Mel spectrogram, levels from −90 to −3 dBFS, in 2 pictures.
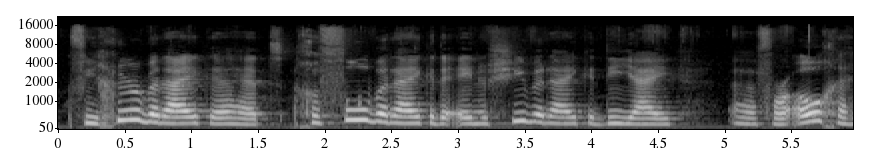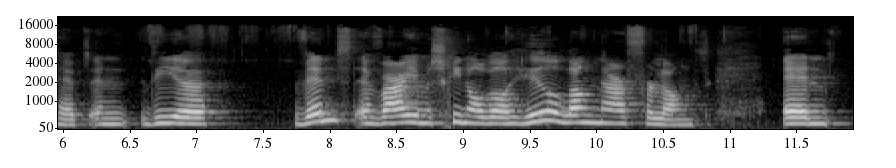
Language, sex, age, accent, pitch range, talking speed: Dutch, female, 30-49, Dutch, 215-270 Hz, 140 wpm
